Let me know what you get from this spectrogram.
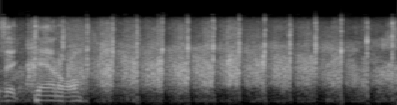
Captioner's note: applause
